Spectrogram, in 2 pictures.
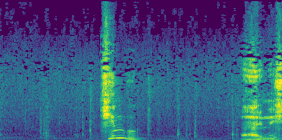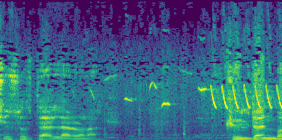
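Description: A man speaks calmly nearby, in short phrases with pauses.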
